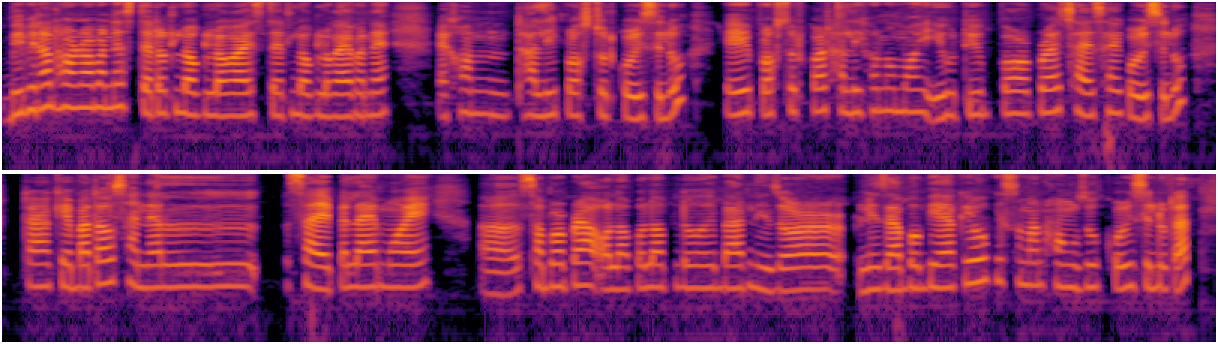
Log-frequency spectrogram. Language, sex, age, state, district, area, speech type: Assamese, female, 18-30, Assam, Dibrugarh, rural, spontaneous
